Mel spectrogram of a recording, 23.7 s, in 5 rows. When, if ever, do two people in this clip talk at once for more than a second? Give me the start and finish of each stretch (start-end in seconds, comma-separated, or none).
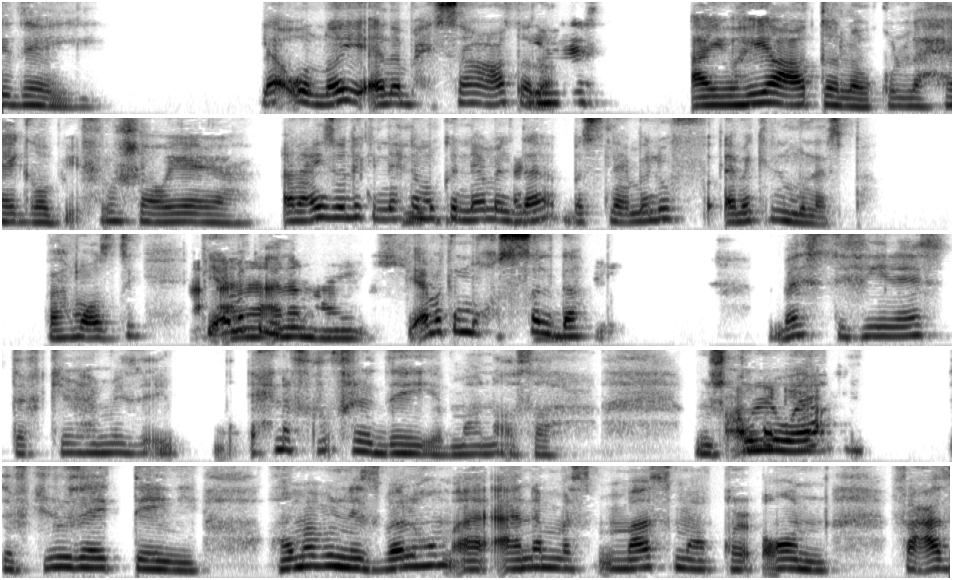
none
